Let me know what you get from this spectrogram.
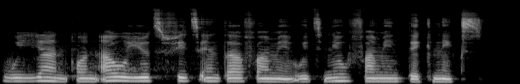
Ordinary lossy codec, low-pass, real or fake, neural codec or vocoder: none; 14.4 kHz; real; none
